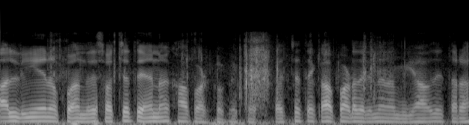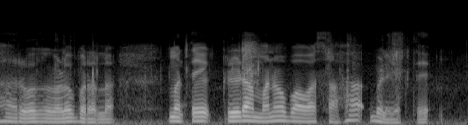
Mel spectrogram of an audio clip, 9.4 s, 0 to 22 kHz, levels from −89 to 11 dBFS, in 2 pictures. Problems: background sounds at intervals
